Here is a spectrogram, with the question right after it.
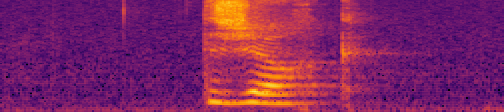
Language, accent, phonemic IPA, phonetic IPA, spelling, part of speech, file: Armenian, Eastern Armenian, /dəˈʒoχkʰ/, [dəʒóχkʰ], դժոխք, noun, Hy-դժոխք.ogg
- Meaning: hell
